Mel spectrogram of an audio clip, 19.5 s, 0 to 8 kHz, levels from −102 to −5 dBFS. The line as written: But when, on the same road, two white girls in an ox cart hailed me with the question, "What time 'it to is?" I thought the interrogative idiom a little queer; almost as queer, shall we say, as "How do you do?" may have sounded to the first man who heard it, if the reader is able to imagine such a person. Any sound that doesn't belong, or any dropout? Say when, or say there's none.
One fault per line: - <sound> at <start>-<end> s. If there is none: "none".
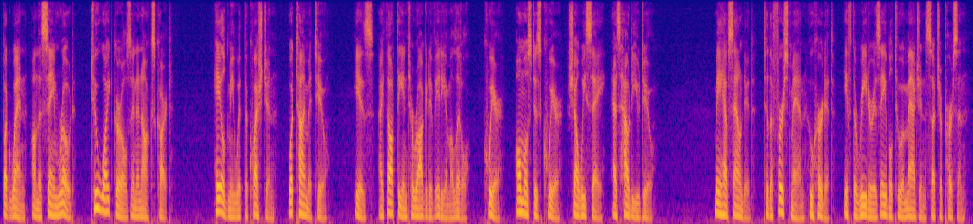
none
